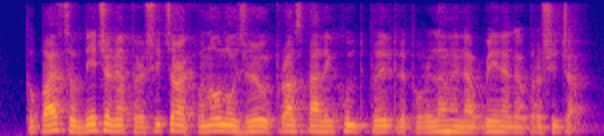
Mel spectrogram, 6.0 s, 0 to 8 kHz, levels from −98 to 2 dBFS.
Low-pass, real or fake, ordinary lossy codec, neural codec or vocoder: 7.2 kHz; fake; none; codec, 16 kHz, 0.5 kbps, FunCodec, trained on LibriTTS, 25 frames a second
